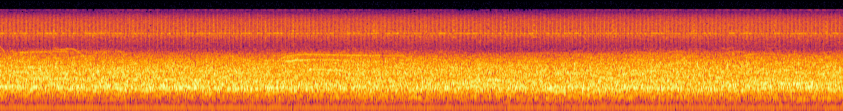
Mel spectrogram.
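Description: Ballpark crowd noise, a steady din with a few faint high whistles, over a constant low hum.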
